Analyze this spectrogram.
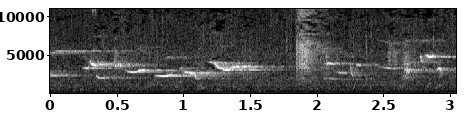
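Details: White-browed shortwing singing in its natural habitat: a run of clear, high whistled notes, some steady and some sliding down, linked into a quick warbling phrase, with soft background hiss.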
